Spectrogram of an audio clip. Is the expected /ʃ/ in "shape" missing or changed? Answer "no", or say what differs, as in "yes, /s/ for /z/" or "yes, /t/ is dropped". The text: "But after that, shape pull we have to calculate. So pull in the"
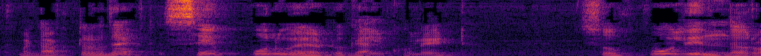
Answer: yes, /s/ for /ʃ/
